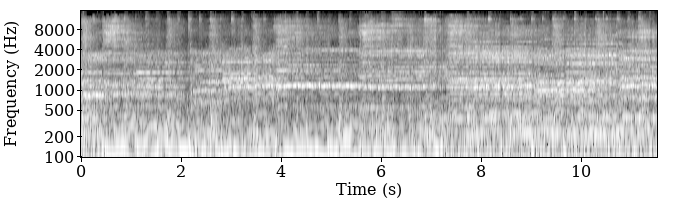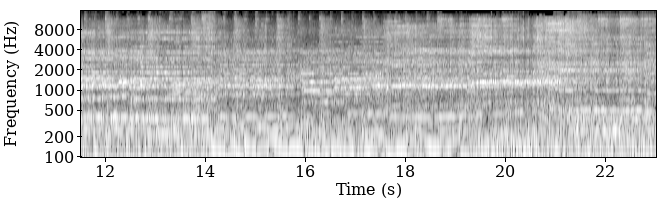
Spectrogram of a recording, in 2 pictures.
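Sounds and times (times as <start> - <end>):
show music with singing: 0.0 - 23.0
steady bass: 0.0 - 23.0.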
